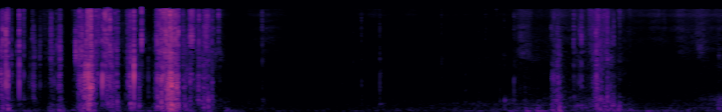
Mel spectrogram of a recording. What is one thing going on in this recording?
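Foil card packs crinkle and rustle in a hand.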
